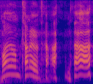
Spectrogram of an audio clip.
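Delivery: high, slow mock waffling, then a laugh; wavering Democrat. Imagining Democrats backing out, mock wavering. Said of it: "the Democrats would be like".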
